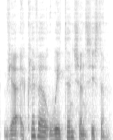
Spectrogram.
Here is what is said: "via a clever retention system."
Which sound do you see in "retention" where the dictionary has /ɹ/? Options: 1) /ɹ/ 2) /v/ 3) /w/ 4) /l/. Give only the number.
3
